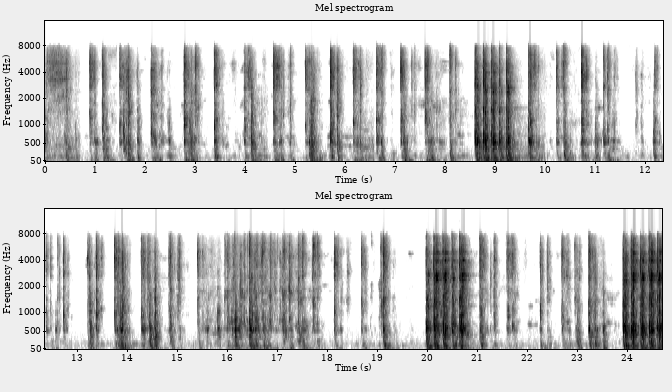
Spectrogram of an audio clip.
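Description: Hand masher mashing boiled sweet potatoes with butter in a saucepan: an irregular run of knocks and taps against the pot, several a second, with denser bursts of strokes in a few places.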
